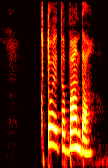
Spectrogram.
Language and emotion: Russian, neutral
